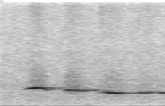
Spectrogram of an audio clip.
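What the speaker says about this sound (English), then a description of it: "Can you whistle a little?" A person whistles a single short, clear note that glides slightly downward, close and fairly loud, lasting under a second.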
